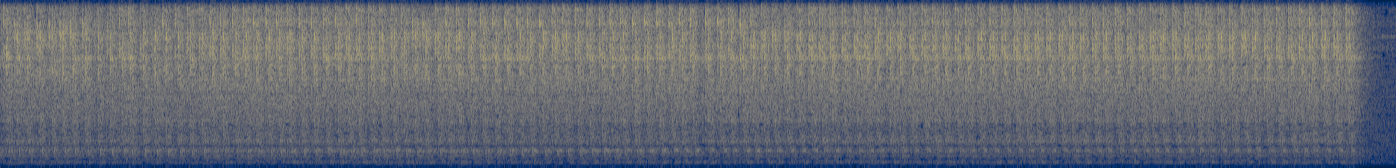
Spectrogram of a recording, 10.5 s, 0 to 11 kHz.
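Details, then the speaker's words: Mackie SRM450v2 powered speaker amplifier (blowing mains fuses) on a bench supply at about 38 V: fast, steady hissy clicking as the supply hits current limit from the overloaded amplifier, stopping abruptly near the end. "right so the power supply has gone quiet that's applying i don't want to refocus the camera 2 amps 38 volts that's why you can't hear the clicking"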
